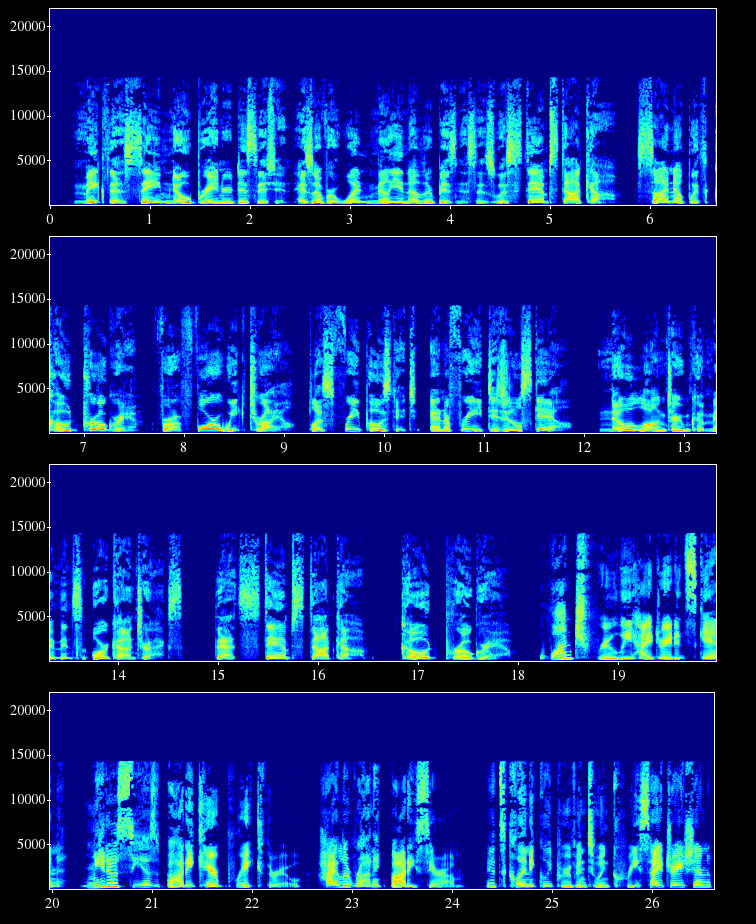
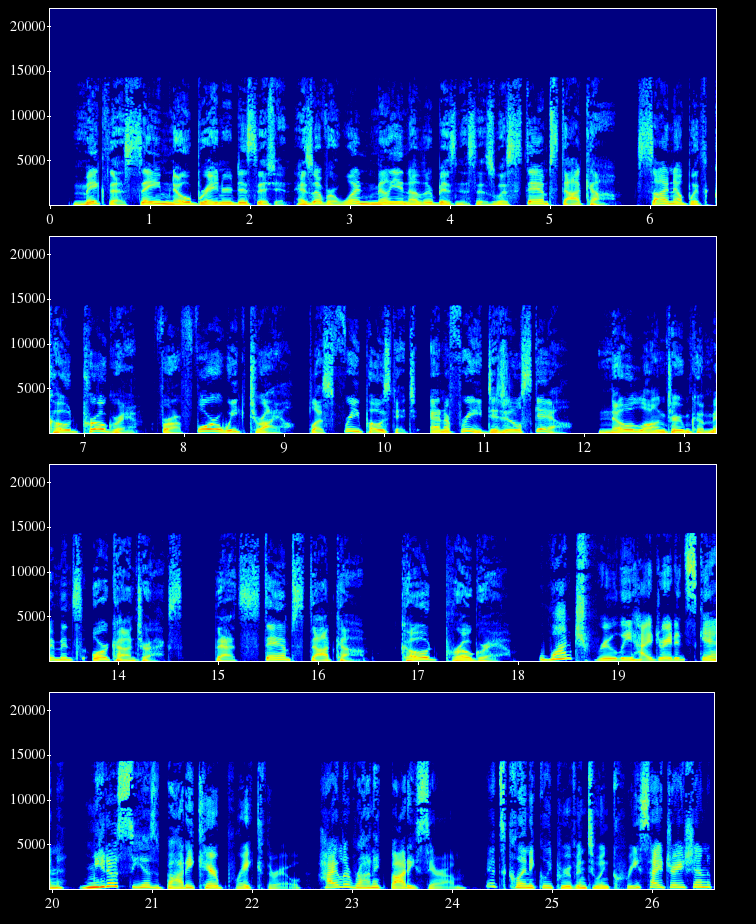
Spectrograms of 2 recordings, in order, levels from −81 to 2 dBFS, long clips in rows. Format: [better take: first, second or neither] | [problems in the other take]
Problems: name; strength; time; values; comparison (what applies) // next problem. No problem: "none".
second | thin; very; fading below 350 Hz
